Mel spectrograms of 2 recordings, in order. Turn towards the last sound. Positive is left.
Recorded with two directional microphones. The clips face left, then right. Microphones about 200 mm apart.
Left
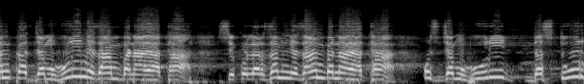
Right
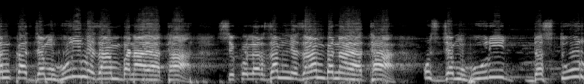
turn(degrees=40)  # may be behind; listen again after turning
